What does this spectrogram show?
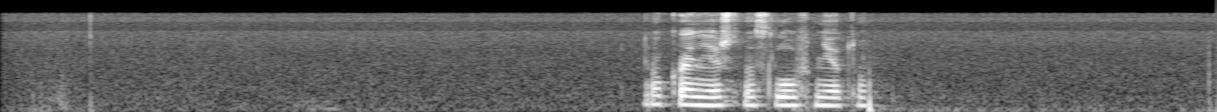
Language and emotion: Russian, neutral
